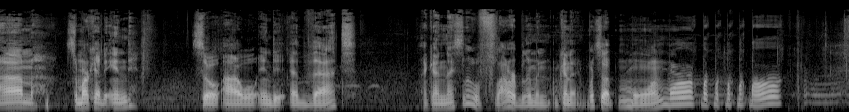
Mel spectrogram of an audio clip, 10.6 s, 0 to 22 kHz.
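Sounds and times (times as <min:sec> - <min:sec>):
speech: 0:00.0 - 0:04.5, 0:05.3 - 0:09.9
chicken clucking: 0:03.8 - 0:04.9, 0:07.9 - 0:10.6
chicken squawking: 0:04.0 - 0:05.0, 0:08.3 - 0:10.6.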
